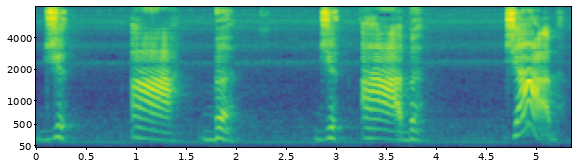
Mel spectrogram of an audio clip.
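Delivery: job sounded J, A, B, then job; teacher modelling sounds of job; sounding out. Shown as a demonstration. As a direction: segment and blend job. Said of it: "Let's do the sounds of this word".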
